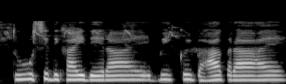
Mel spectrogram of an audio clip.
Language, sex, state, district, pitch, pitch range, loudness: Hindi, female, Uttar Pradesh, Budaun, 210 Hz, 205-225 Hz, -17 LUFS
